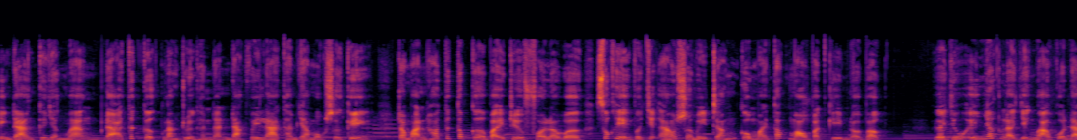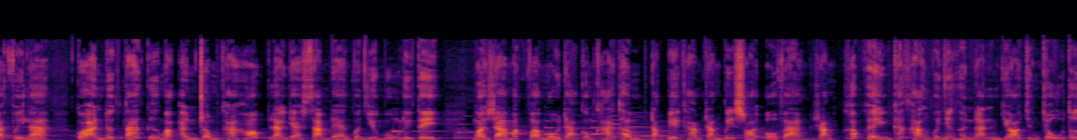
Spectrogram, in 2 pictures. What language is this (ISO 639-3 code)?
vie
